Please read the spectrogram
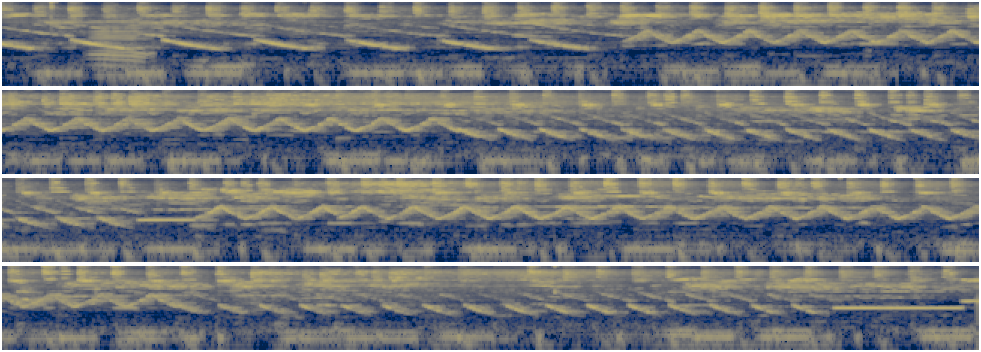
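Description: An electronic siren-style alarm cycling through its tones: a run of falling sweeps, then a fast up-and-down warble, then a short steady tone, and then the same cycle again. A steady low music beat pulses underneath.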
